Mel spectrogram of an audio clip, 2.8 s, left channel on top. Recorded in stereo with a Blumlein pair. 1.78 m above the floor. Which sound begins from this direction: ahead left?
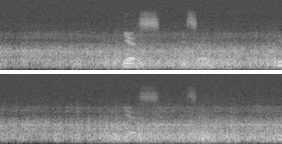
A man speaking, at 1.2 s.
